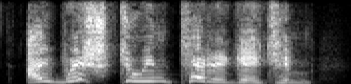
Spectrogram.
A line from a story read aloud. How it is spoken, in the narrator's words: shouted Umbridge angrily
